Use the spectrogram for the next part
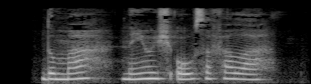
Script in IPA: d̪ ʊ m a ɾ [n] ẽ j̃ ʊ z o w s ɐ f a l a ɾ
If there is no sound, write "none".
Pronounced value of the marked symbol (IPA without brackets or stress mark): n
